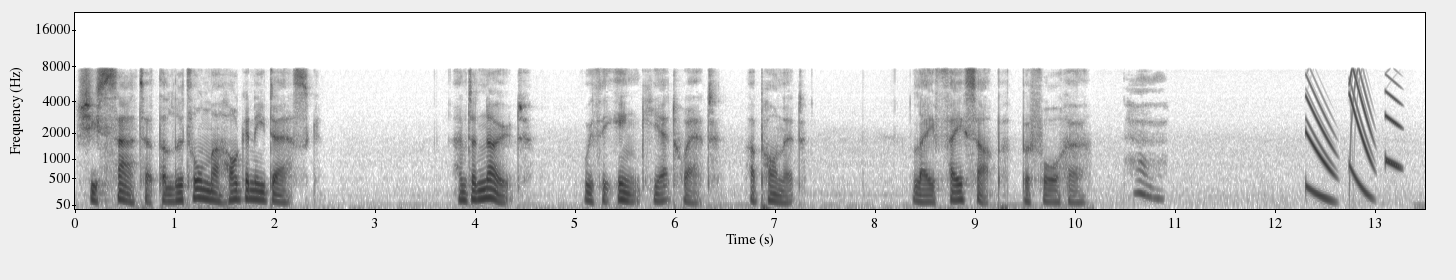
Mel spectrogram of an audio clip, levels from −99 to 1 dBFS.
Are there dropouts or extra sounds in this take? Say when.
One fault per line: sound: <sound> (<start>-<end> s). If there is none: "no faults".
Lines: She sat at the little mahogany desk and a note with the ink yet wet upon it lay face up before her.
sound: sigh (10.5-11.0 s)
sound: chirp (12.3-13.3 s)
